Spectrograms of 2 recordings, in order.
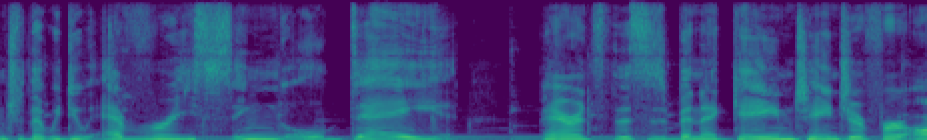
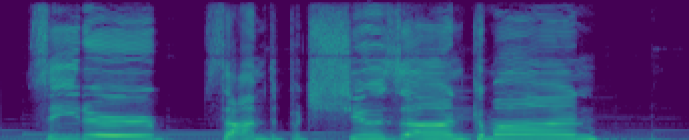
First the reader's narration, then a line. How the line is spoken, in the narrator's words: shouted his mom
